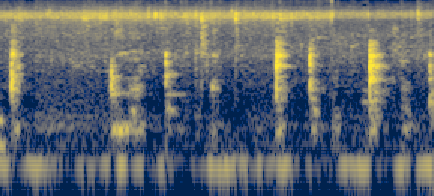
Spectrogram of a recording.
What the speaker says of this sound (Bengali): আমি হালকা করে নেড়ে চেড়ে পেঁয়াজগুলো ভেজে নিচ্ছি।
